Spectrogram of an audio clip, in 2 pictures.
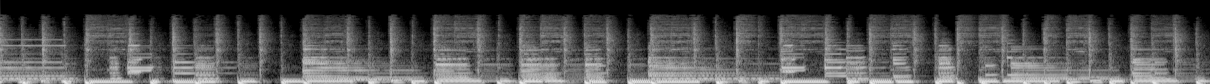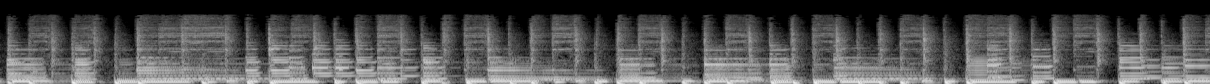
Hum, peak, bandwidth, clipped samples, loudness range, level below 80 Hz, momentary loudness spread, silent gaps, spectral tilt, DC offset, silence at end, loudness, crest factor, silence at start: none; 0 dBFS; 11 kHz; under 0.1%; 1 LU; -20 dBFS; 4 LU; none; -6 dB/octave; under 0.1%; 0 s; -14 LUFS; 12 dB; 0 s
